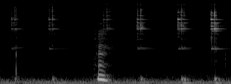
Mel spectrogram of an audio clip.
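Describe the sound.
A spoon stirs a drink in a glass, making about six light, quiet clinks at a loose, uneven rhythm.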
